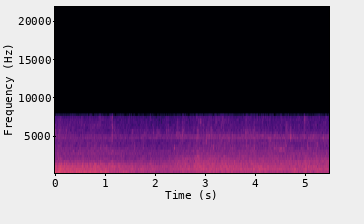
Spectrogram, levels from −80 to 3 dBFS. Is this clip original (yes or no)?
yes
